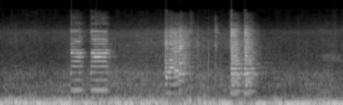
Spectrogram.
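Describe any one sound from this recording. A bus horn honks in several loud blasts.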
